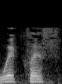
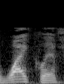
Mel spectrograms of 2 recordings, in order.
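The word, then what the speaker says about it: Wycliffe: the book is entitled Wickliffe and the laws or Whitecliff if you choose to pronounce his name that way we're going to talk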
